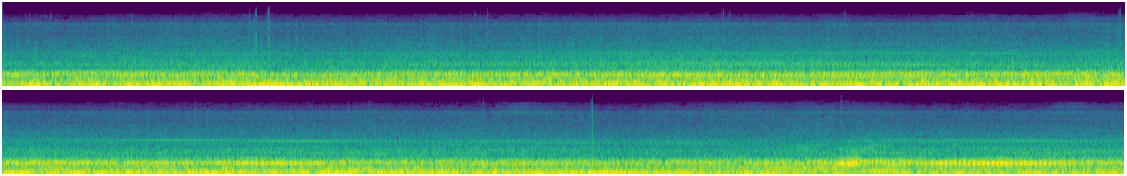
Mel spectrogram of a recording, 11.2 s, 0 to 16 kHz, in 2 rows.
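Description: Porsche 718 Cayman GT4's flat-six engine running at low, fairly steady revs with small rises and falls in pitch, over continuous tyre and road rumble, as the car is driven gently on its cool-down lap.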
